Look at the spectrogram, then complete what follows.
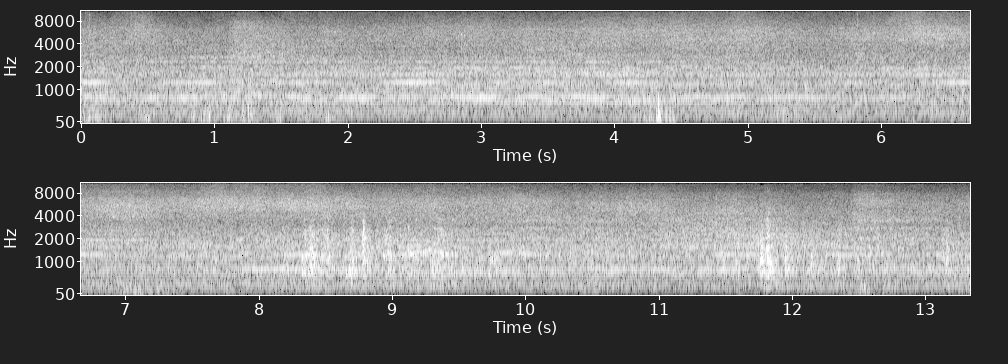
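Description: Heavy machinery running steadily, most likely the large crawler crane's diesel engine and hydraulic drive, with a hum of several steady whining tones. Brief rattles come about two-thirds of the way through and again near the end.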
